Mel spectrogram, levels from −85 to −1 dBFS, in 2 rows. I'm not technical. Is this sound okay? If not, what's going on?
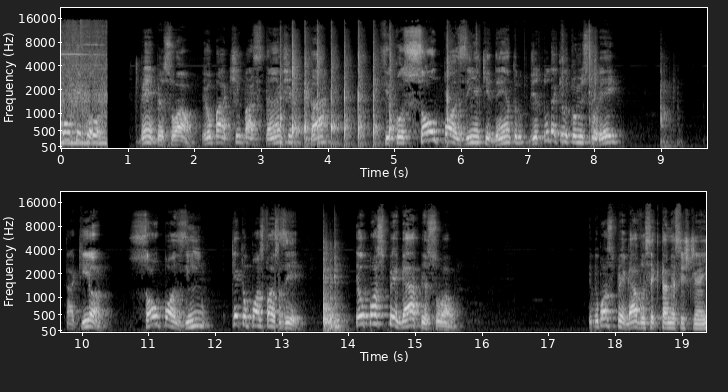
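No. At 0.42 to 0.54 s, 12.72 to 12.96 s and 17.64 to 17.76 s the sound briefly jumbles. These are chunks out of order: short 60 ms pieces arrived late and played after what should follow, one, three and one pieces late.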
